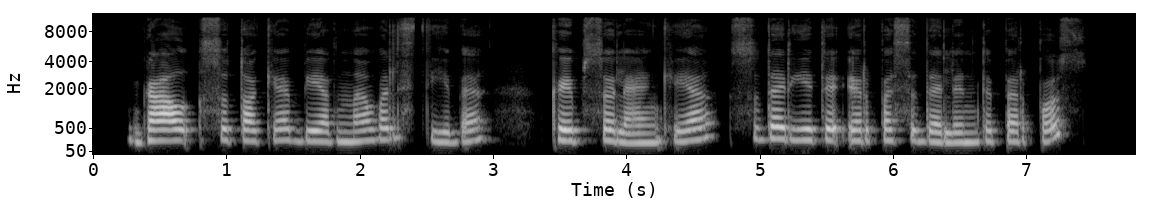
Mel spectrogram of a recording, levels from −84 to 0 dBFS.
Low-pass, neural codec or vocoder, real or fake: 10.8 kHz; none; real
